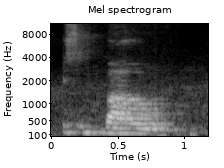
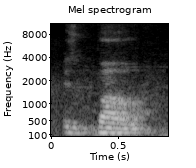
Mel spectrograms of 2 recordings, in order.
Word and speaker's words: bow: Now, when you bend forward to show respect to someone, it's bow. It's bow. Men bow, the women curtsy. So, bow to bend.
